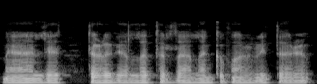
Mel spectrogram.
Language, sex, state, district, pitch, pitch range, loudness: Kannada, male, Karnataka, Koppal, 85 Hz, 80-85 Hz, -20 LUFS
